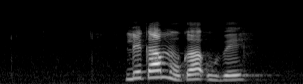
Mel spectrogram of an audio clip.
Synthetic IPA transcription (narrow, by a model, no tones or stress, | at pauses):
lɪkʼamʊkʼaʔʊbɛ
